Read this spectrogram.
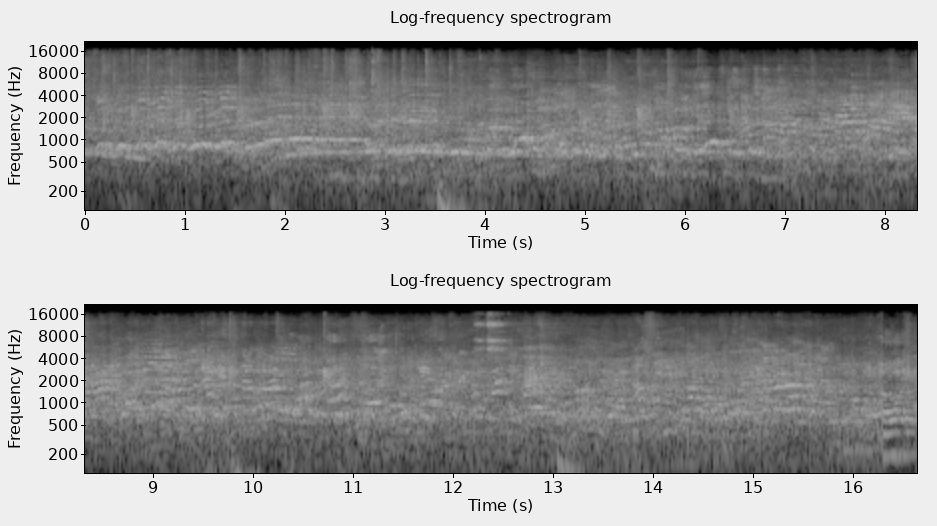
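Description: Band music plays loudly through loudspeakers in a large room.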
